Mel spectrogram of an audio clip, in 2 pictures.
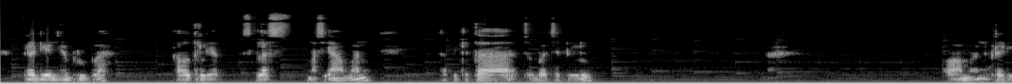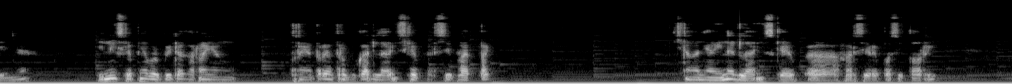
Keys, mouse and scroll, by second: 1.1 click, 4.7 click, 6.2 ctrl+click, 7.7-9.5 drag, 14.0 click, 15.6 click.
